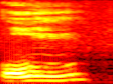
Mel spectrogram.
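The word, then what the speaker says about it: ông: flex on top of it a carrot it's pronounced om and it is a term for a man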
